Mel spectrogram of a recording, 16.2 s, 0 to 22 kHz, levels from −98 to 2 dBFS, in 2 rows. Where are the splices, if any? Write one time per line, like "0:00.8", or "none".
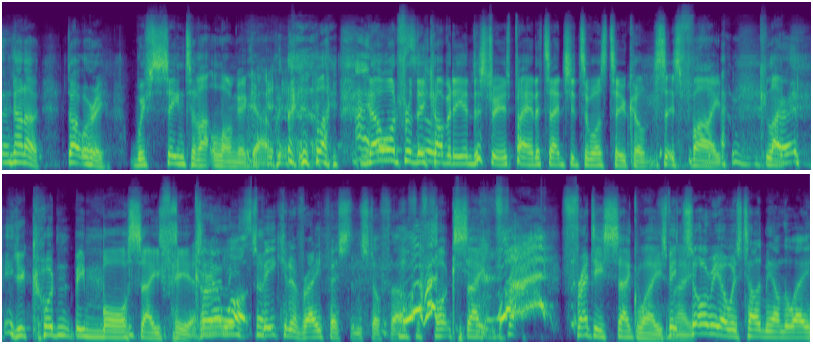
0:10.6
